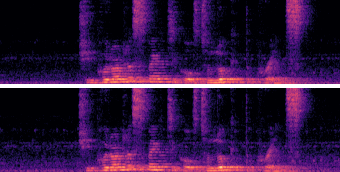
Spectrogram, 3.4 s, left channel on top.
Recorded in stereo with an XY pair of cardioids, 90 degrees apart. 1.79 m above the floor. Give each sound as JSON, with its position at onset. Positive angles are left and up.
{"t": 0.8, "sound": "a man speaking", "azimuth_deg": -70, "distance_m": 1.5}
